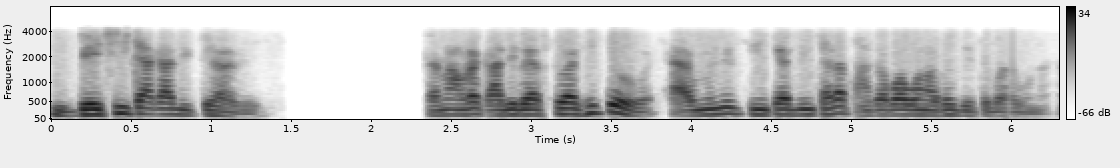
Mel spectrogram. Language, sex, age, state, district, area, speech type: Bengali, male, 30-45, West Bengal, Birbhum, urban, conversation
